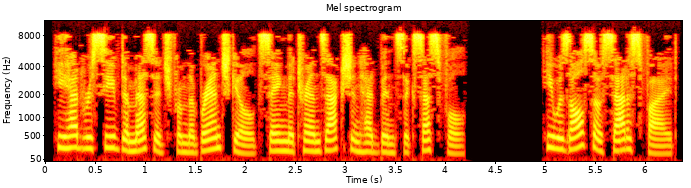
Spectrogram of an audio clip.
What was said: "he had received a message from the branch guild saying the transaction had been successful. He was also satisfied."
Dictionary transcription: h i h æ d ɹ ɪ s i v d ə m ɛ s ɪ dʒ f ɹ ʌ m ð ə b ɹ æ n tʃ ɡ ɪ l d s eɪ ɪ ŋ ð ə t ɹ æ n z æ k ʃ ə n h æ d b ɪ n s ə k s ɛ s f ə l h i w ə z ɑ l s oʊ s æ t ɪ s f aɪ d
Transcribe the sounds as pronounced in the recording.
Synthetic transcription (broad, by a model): h i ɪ d ɹ ɪ s i v d ə m ɛ s ɪ dʒ f ɹ ʌ m ð ə b ɹ æ n tʃ ɡ ɪ l d s eɪ ɪ ŋ ð ə t ɹ æ n z æ k ʃ ə n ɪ d b ɪ n s ə k s ɛ s f ə l h i w ə z ɑ l s oʊ s æ t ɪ s f aɪ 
